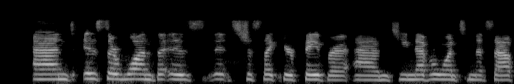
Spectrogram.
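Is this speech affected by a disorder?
No.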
